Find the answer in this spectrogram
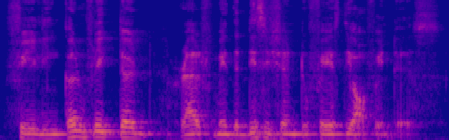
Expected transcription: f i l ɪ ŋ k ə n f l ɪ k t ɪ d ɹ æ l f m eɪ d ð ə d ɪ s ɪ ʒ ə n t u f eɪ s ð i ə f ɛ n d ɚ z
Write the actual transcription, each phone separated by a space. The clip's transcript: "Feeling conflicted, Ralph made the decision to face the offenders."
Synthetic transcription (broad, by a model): f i l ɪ ŋ k ə n f l ɪ k t ɪ d ɹ æ l f m eɪ d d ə d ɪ s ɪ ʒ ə n t u f eɪ s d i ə f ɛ n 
